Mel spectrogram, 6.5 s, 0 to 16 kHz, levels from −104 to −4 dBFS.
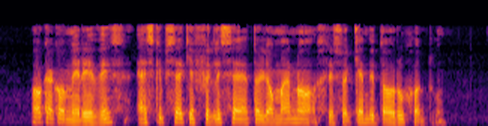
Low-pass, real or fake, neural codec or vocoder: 7.2 kHz; real; none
